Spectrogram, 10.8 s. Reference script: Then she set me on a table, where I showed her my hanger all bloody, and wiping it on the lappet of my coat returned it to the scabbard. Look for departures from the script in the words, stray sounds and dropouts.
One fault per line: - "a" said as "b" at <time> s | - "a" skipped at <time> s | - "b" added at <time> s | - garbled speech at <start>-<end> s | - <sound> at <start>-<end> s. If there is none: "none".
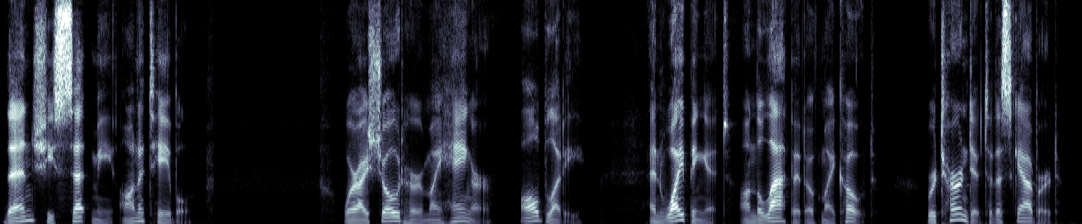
none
